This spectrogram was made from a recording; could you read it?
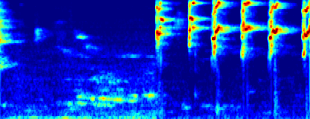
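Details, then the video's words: After a quiet start, a tame lovebird gives a steady series of six sharp, high, ringing chirps roughly three per second. "Love birds Sounds | lovebirds chirping sounds"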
